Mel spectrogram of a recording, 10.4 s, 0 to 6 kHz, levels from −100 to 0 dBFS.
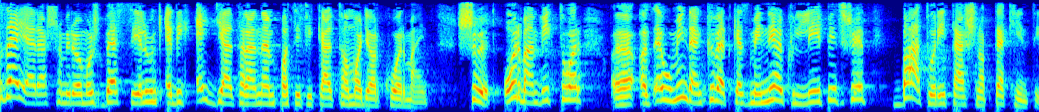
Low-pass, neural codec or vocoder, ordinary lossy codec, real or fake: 5.4 kHz; none; none; real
